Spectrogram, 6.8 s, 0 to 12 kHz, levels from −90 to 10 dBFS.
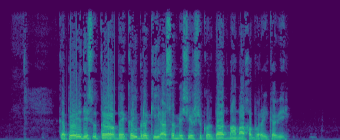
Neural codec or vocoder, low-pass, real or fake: none; 10.8 kHz; real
